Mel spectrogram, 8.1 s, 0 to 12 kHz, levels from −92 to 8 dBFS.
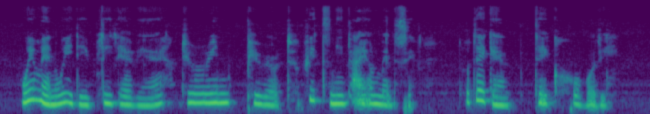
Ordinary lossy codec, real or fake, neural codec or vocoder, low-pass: MP3, 96 kbps; fake; vocoder, 22.05 kHz, 80 mel bands, Vocos; 9.9 kHz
